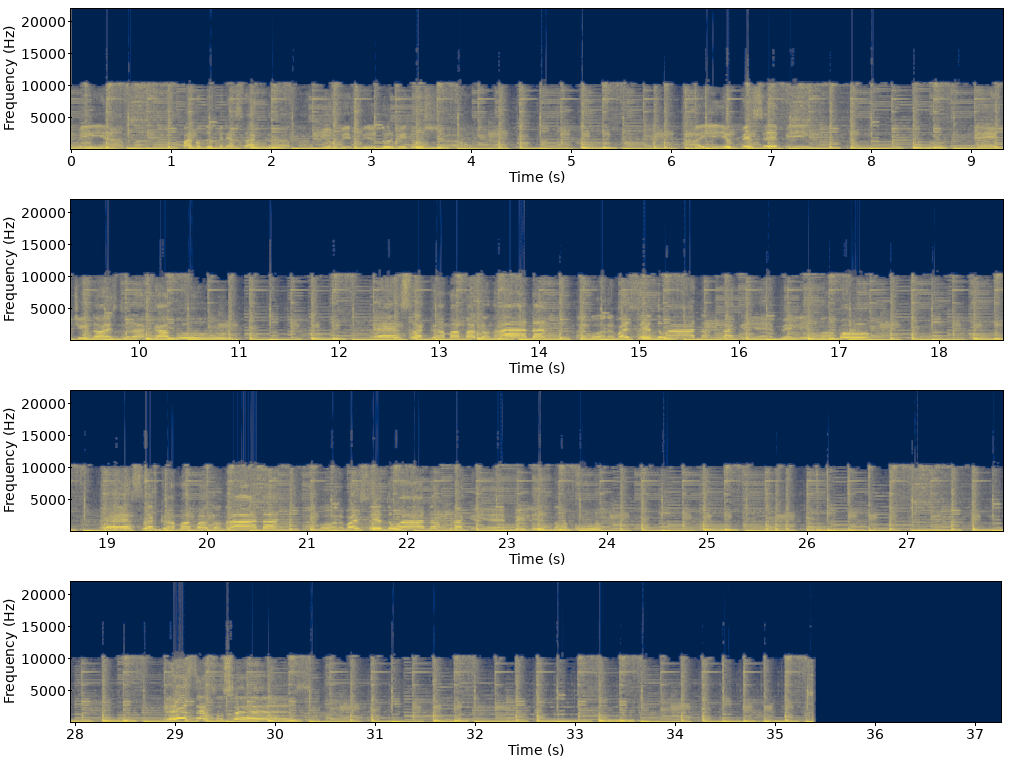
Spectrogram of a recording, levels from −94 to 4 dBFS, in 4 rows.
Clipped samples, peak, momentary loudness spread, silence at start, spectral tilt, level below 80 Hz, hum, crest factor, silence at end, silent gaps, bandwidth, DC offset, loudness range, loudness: under 0.1%; 0 dBFS; 5 LU; 0 s; -5 dB/octave; -16 dBFS; none; 10 dB; 1.85 s; none; 11 kHz; 4%; 3 LU; -11 LUFS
